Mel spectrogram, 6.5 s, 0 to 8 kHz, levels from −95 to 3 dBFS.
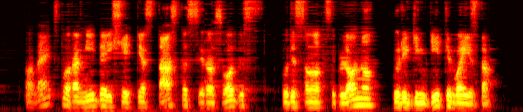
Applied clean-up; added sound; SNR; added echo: neural mask model DeepFilterNet 3.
